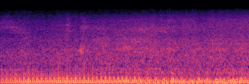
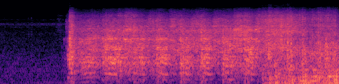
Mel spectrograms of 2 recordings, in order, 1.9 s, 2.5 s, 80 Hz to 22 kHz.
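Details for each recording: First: 2nd-gen Mitsubishi Eclipse, crashed around Christmas, just restarted after repairs with an exhaust leak present: a short strong rev with a smooth even exhaust note and no knocks or misses. The engine sounds good. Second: 2nd-gen Mitsubishi Eclipse, crashed around Christmas, start after repairs: cranks, catches, settles into a loud raspy idle with puffing, ticking blat. A big exhaust leak is heard, and white smoke is seen.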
